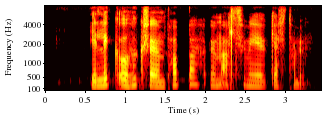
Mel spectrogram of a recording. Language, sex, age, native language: Icelandic, female, 20-29, Icelandic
